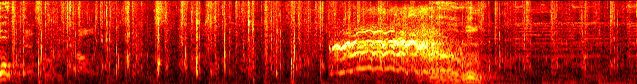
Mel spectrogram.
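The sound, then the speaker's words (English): A horse, an extra horse just brought over for a rider, lets out a loud, wavering whinny that rises and falls over about a second and a half, while steady rhythmic hoofbeats clip-clop throughout. “Here's an extra horse, mister. Hope you can ride.”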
